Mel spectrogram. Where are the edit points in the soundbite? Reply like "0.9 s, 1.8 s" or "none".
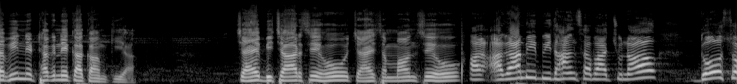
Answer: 4.6 s

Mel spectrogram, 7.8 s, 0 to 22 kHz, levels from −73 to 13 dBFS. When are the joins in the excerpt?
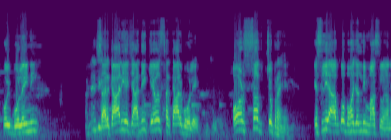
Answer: none

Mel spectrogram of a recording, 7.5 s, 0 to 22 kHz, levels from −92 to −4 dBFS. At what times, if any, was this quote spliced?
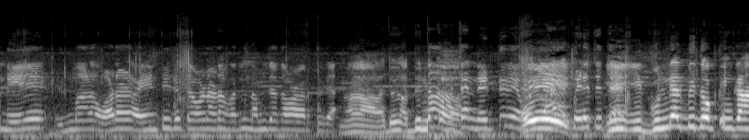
4.3 s

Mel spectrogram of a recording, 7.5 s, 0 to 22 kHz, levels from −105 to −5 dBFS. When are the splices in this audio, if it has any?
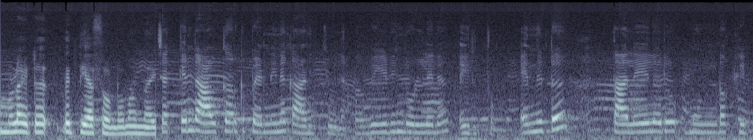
1.6 s, 3.6 s, 4.5 s

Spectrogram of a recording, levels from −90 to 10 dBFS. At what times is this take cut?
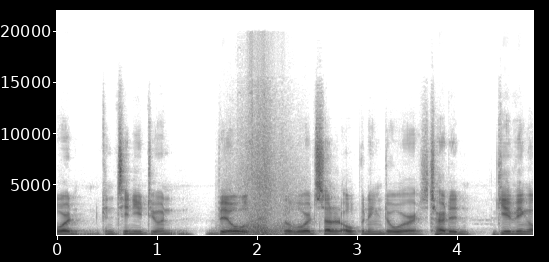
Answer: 2.0 s, 3.7 s

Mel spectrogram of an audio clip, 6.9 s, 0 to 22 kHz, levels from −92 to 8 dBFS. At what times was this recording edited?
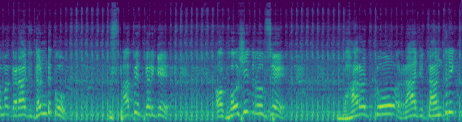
none

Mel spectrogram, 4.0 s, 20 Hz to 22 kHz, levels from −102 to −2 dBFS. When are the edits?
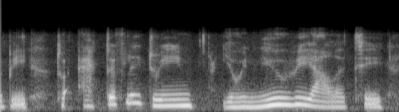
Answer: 2.1 s

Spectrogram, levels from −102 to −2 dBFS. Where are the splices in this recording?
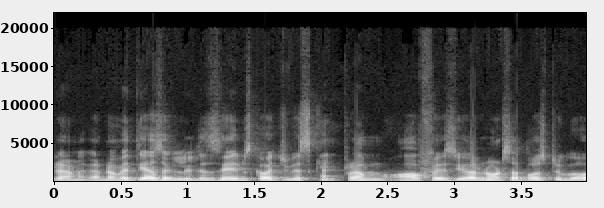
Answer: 2.1 s

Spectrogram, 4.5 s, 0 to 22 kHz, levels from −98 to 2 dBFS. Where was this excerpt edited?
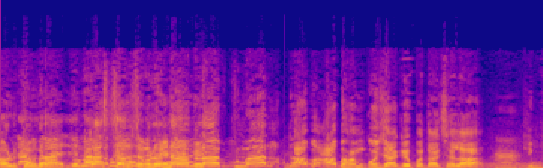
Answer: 2.4 s

